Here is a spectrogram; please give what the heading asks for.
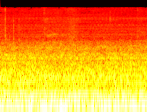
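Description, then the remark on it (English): A steady low rumble of road and engine noise fills the cabin of a car driving home in the dark, a dense continuous drone with no voices. “I am driving home from taking care of some business. Might run an errand or two. I'm in the car.”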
